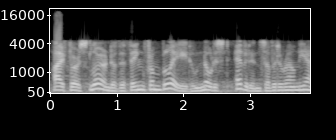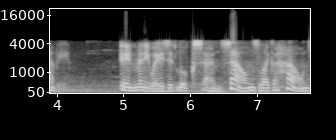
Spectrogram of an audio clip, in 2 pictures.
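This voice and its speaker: An actor playing a learned, composed middle-aged sorcerer in a video game, speaking with precise, formal, measured diction. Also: male voice, mid-range voice, phone-quality sound, a little hiss or hum, lightly acted. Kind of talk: video game character dialogue. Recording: band-limited game audio, long reverb, background music.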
